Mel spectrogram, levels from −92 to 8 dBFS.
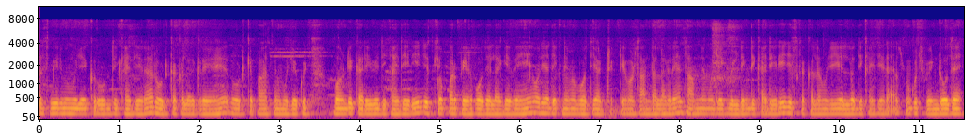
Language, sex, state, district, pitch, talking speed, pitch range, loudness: Hindi, male, Bihar, Jamui, 105 Hz, 325 wpm, 105-110 Hz, -18 LUFS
